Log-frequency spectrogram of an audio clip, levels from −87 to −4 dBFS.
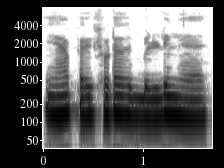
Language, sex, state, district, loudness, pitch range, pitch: Hindi, male, Jharkhand, Palamu, -13 LUFS, 125-135 Hz, 130 Hz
